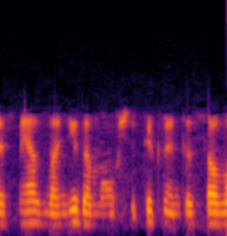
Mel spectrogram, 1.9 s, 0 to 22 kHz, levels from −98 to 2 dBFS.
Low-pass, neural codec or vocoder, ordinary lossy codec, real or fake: 14.4 kHz; codec, 44.1 kHz, 7.8 kbps, DAC; AAC, 64 kbps; fake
